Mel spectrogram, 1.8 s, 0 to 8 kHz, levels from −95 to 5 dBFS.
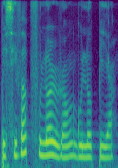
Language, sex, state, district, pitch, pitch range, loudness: Assamese, female, Assam, Kamrup Metropolitan, 220 Hz, 200-235 Hz, -15 LUFS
